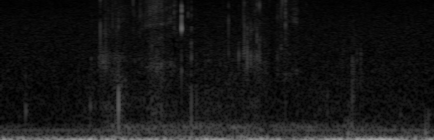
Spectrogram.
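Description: A cat licking, close to a binaural microphone: a quick run of small clicks in the first second, thinning out toward the end.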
